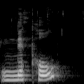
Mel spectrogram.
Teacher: this word has again a dark l sound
